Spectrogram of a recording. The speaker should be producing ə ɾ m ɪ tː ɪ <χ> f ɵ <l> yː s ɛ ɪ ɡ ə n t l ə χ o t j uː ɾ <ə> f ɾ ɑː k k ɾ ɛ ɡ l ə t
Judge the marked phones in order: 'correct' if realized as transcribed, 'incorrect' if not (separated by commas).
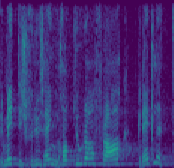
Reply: incorrect, incorrect, incorrect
